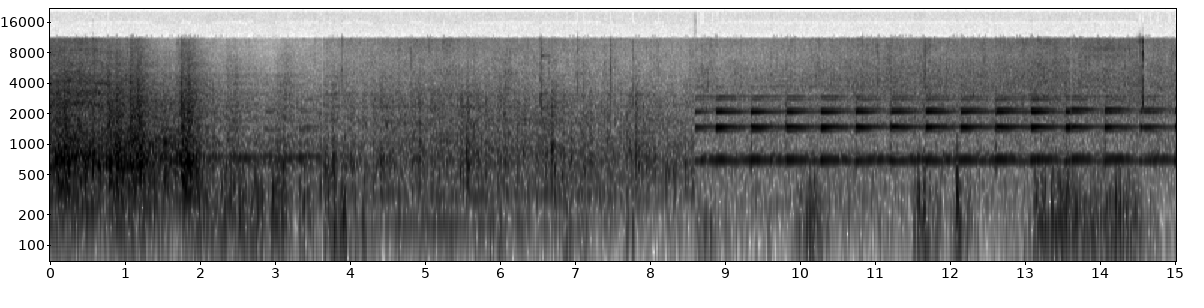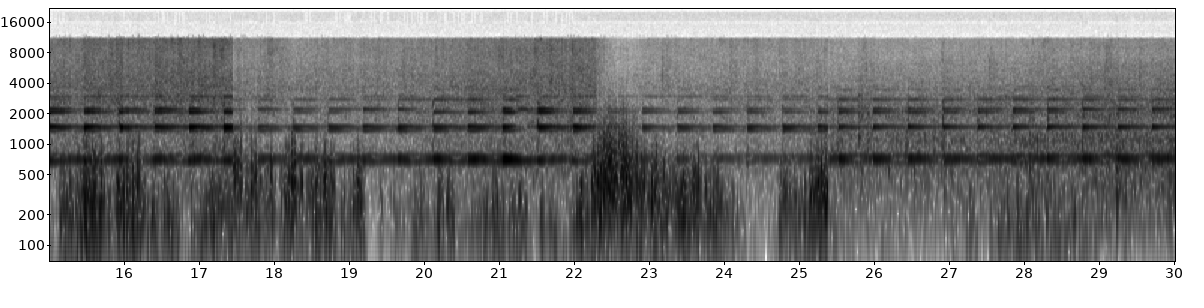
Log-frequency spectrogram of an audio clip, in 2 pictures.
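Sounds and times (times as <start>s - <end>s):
train wheels clattering on rails: 0.0s - 30.0s
level-crossing alarm bell: 8.6s - 30.0s.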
